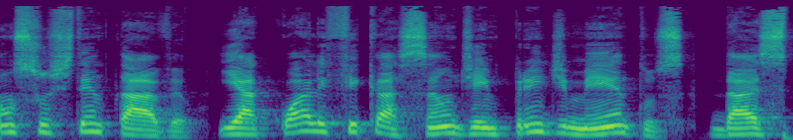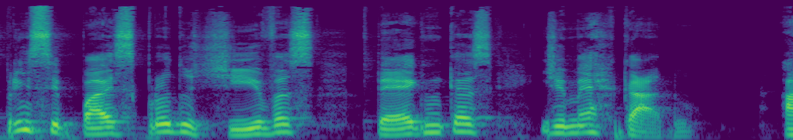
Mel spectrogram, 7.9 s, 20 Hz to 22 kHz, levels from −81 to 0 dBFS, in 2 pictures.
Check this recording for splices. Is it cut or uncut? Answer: cut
